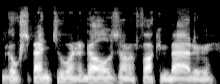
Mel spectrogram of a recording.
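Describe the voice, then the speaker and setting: A man with a lowish, steady voice talks quickly and with a fairly bright tone on a dry phone recording. He's hosting a livestream panel from his parked vehicle, chatting casually in a rambling, profane, laid-back way.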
